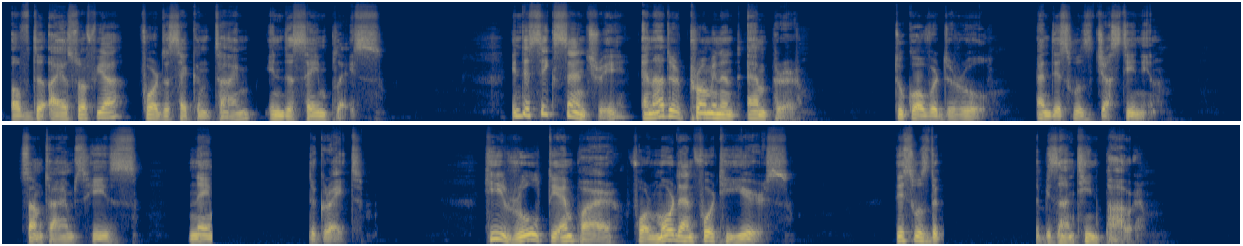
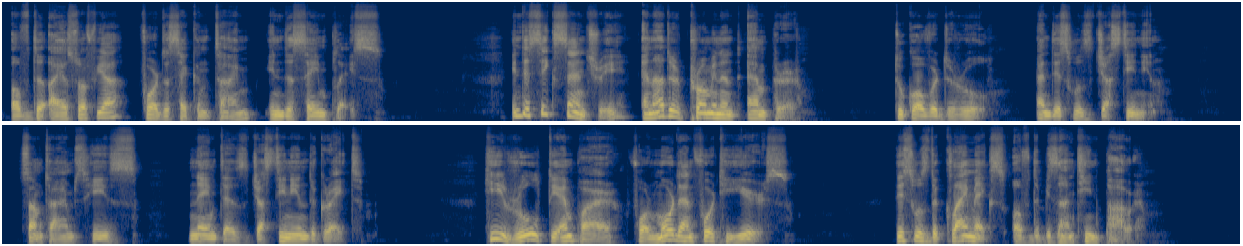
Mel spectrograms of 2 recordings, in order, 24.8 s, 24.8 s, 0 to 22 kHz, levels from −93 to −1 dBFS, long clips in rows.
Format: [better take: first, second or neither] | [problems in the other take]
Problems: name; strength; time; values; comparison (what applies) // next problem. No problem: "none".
second | audio cutting out; at 14 s for 1 s and at 22 s for 1 s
